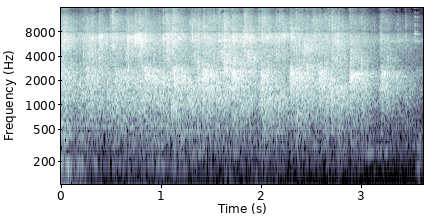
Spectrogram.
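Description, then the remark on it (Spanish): A crowd applauds the Lord at an evening religious gathering, a steady, dense, even wash of many hands clapping at once that holds strong throughout and eases off slightly at the end, with no voices on top. “Dice la Biblia que al que cree, denle un aplauso al Señor, por favor, esta noche.”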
